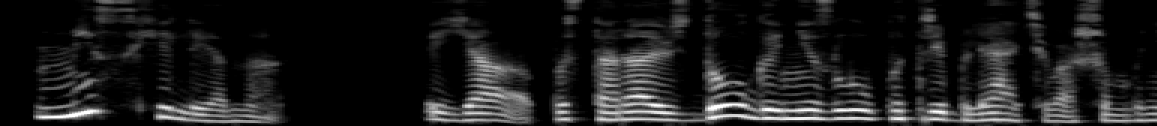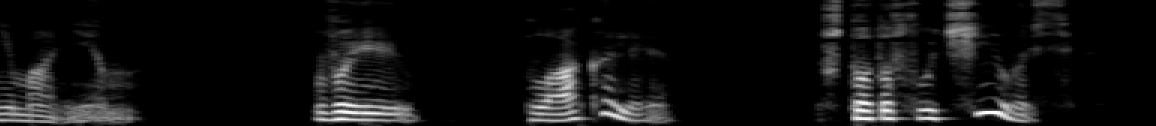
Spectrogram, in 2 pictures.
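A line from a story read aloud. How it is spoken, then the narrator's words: Calm voice. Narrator (Russian): произнесла она спокойным голосом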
